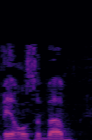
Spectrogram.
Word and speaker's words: Beelzebub: All right, Beelzebub, or Beelzebub. The B-U-B is a short syllable in English, so we can call him Beelzebub.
